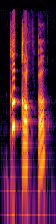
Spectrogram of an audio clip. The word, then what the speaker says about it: Kukovka: That's Notes on an Execution by Danya Kukovka. – Kukovka. – Uh-huh. That's how you say it.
